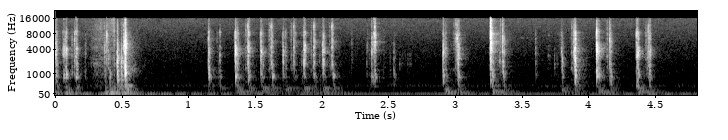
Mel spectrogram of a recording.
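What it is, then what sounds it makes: Plastic computer keyboard being typed on. Fingertips type on the main keys and numpad of a white plastic computer keyboard. About two dozen quick, crisp clicks and taps come in uneven bursts, each dying away almost instantly, with a low hum underneath.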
